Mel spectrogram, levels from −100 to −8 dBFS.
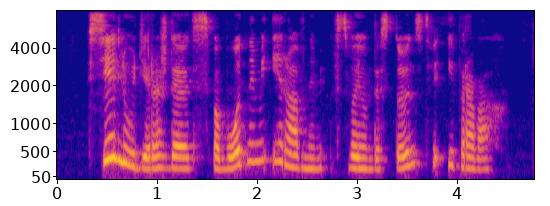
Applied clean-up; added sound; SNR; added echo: none; none; none; none.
